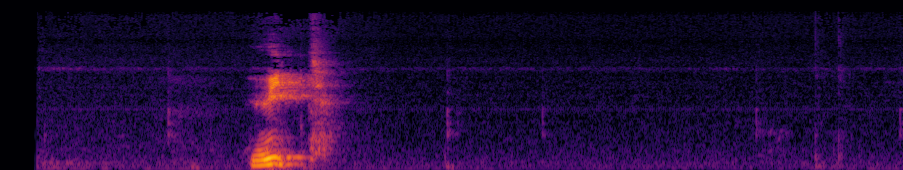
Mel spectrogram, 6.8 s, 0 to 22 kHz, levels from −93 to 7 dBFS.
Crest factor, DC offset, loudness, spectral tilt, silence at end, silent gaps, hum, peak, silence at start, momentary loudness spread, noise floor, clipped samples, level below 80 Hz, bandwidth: 26 dB; under 0.1%; -18 LUFS; -5.5 dB/octave; 4.3 s; none; none; -2 dBFS; 1.85 s; 23 LU; -63 dBFS; under 0.1%; -62 dBFS; 16 kHz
